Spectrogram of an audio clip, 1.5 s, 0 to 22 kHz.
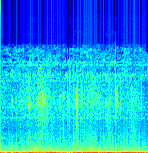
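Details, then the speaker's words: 2015 Dodge Dart four-cylinder, 92,000 miles, camera by the driver's foot while driving over road cracks: dull low thumps through road rumble on each crack; worn front lower control arm bushing. "so when i hit on those crack hole and you can hear pretty clearly let's try this crack right here so every crack hole that make noise"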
